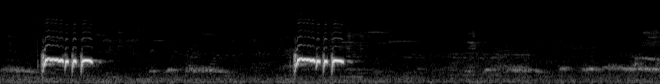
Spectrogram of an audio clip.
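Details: Zebra dove of the local type singing to lure other doves into answering: two brief, rapid stuttered coo phrases about two and a half seconds apart, then softer, lower cooing.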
